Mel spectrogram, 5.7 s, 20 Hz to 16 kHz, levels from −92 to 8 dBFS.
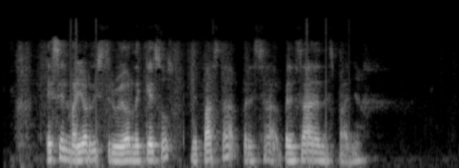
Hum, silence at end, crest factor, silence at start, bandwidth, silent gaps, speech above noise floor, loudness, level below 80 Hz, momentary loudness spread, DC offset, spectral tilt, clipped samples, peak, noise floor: none; 1.2 s; 18 dB; 0.2 s; 7.8 kHz; none; 49 dB; -25 LUFS; -56 dBFS; 15 LU; under 0.1%; -7 dB/octave; under 0.1%; -8 dBFS; -74 dBFS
